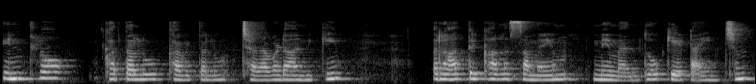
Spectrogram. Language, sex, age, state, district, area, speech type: Telugu, female, 18-30, Andhra Pradesh, Kurnool, rural, spontaneous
